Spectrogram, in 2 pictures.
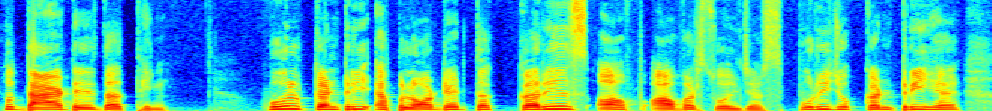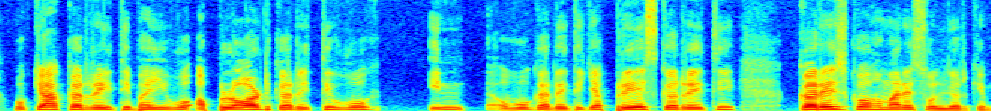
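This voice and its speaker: Guy teaching grammar, kinda high voice, clear and dry, repeats stuff a lot. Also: slow pace, no room sound. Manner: mixes Hindi and English, calls students "beta" and "sir", repeats himself. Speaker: English teacher. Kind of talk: Hindi-English grammar lesson.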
